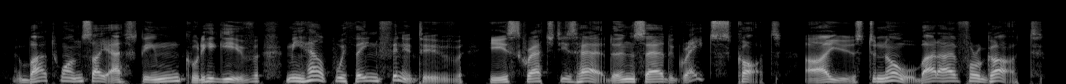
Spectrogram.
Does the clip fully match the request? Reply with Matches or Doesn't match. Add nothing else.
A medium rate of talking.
Matches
